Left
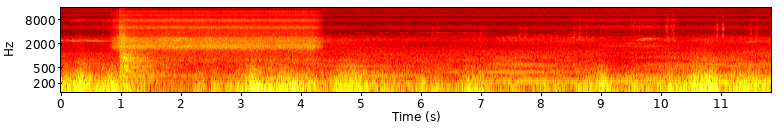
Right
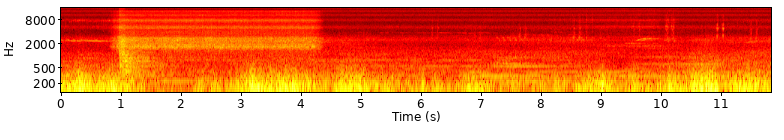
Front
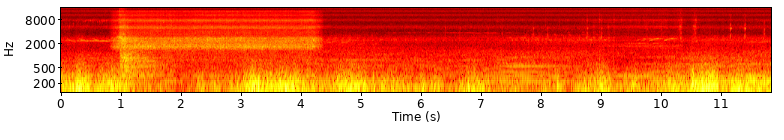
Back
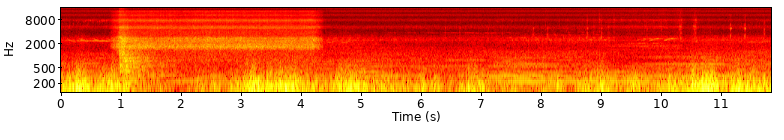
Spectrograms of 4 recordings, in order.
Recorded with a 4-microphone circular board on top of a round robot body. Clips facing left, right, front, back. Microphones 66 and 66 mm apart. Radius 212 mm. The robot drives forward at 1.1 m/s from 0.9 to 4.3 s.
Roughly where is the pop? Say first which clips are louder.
Even, back 2 dB; behind right.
